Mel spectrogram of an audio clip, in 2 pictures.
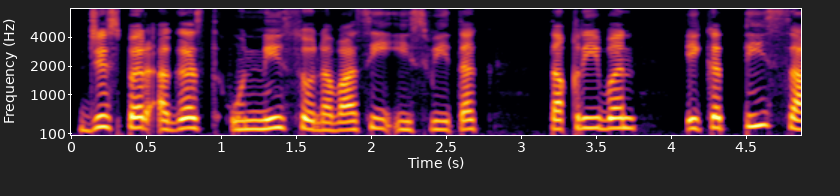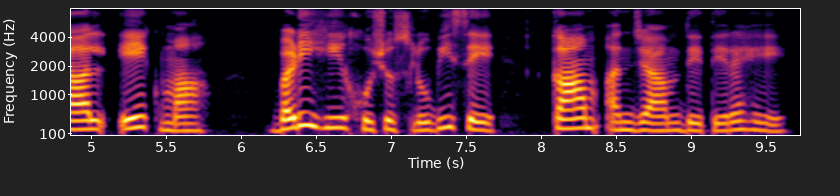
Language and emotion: Urdu, neutral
